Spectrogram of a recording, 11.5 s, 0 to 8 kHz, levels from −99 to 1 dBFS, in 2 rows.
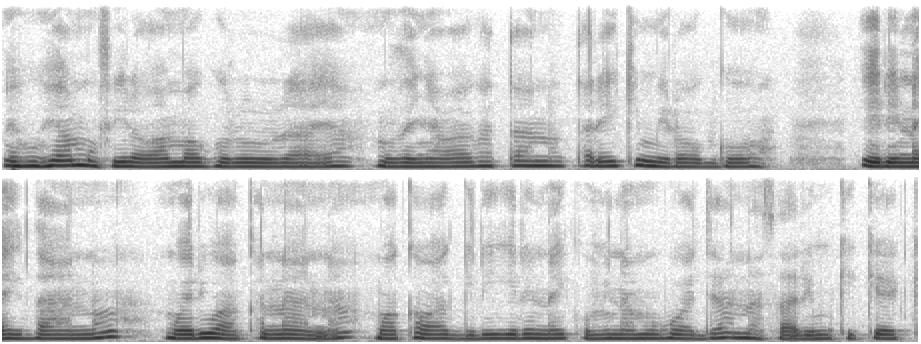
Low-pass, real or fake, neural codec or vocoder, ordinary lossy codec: none; real; none; none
